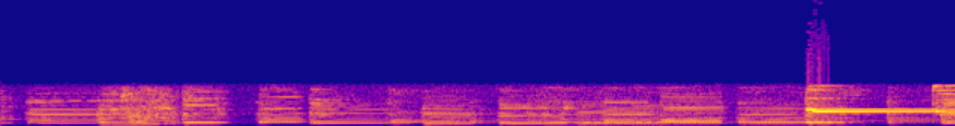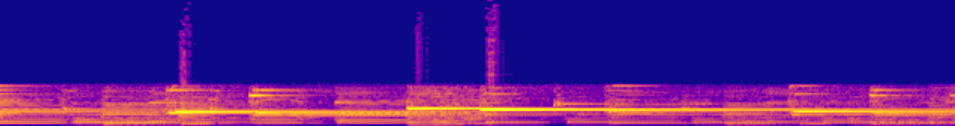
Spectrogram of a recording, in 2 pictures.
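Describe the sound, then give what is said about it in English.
A glockenspiel plays a bright, tinkling melody of quick metallic notes, steady and fairly loud throughout, with no voices over it. “Now we're going to try one with the glockenspiel, and maybe then we'll check back in with you again.”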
